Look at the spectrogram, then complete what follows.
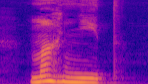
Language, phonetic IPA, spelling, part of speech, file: Ukrainian, [mɐɦˈnʲit], магніт, noun, Uk-магніт.ogg
- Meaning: magnet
